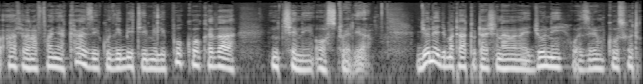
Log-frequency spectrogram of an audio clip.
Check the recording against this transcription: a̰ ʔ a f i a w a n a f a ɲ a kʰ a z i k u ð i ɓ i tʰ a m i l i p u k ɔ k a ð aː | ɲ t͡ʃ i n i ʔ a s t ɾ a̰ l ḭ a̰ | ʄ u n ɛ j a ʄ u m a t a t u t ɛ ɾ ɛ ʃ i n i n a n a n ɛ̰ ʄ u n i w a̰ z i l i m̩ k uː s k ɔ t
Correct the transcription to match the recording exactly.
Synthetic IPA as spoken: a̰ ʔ a f j a w a n a f a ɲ a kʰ a z i k u ð i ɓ i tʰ i m i l i p u k ɔ k a ð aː | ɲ t͡ʃ i n i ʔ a s t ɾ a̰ l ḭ a̰ | ʄ u n i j a ʄ u m a t a t u t a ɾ ɛ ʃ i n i n a n a n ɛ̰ ʄ u n i w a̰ z i ɾ i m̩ k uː s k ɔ t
